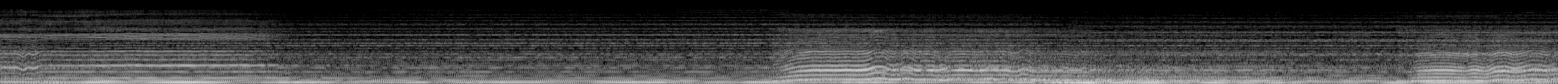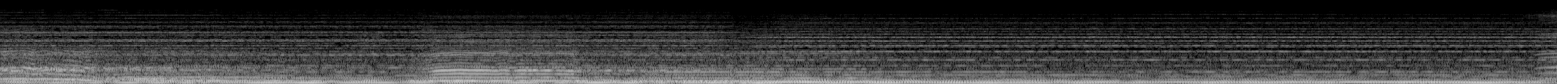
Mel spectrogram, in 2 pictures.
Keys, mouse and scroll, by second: 0.2 click, 0.5 Tab, 1.0 l, 1.3 shift+d, 1.7 click, 2.3 p, 2.7-3.8 middle drag, 4.0 click, 4.7 Tab, 5.0 click, 6.3 middle click, 7.4 ctrl+alt+middle click, 7.7 click, 8.7 KP_3, 9.1 click, 10.3 click, 10.9 middle click, 11.6 click, 12.3 KP_1, 13.7 s, 14.4 r, 16.3 middle click, 16.5 KP_3, 17.5 z, 18.5 z, 19.6 middle click, 19.9 click, 20.5 shift+d, 21.4 middle click, 21.7 click, 22.3 middle click, 22.8 click, 23.4 click, 24.3 middle click, 24.8 click, 25.3 middle click, 26.0 middle click, 26.7 click, 27.7 click, 28.3 click, 29.3 KP_1, 29.9-30.9 middle drag.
